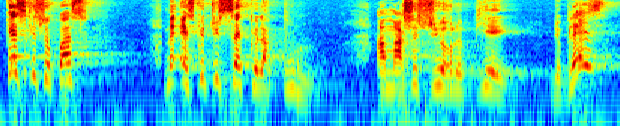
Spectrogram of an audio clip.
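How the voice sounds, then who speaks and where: A man doing a tattling indignant cat, high squealing voice, bright and sharp, echo of a church hall. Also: takes it slowly, breathy edge, full character voice. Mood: shocked gossip. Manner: exaggerated, excited tattling. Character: gossiping male cat, shocked and indignant.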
